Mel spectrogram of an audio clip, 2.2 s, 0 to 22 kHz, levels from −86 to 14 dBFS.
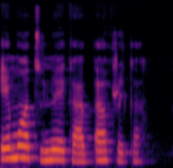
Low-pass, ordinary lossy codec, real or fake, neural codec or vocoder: none; none; fake; codec, 44.1 kHz, 7.8 kbps, DAC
